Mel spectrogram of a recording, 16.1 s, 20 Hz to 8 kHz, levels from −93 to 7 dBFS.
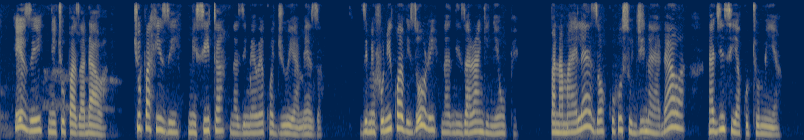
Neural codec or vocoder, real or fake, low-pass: vocoder, 22.05 kHz, 80 mel bands, Vocos; fake; 7.2 kHz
